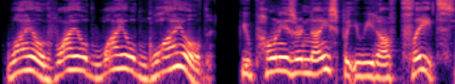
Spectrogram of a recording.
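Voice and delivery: put-on a young girl's high, insistent outburst; upset girl. Mia telling the princess the ponies aren't wild enough, upset. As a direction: pour out the frustration, stressing wild each time.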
